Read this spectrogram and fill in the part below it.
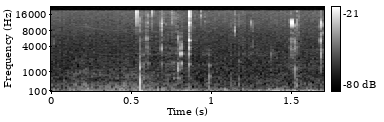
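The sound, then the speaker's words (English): Chewing of food, a quiet run of irregular wet clicks and soft crunches right at the microphone, with no talking over it. “How about you chew your food before you come to the microphone?”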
